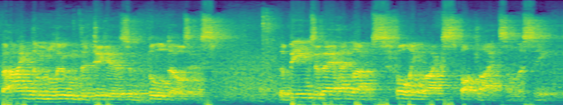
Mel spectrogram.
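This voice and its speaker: A man reading a horror story aloud dramatically as a radio host, in an echoey, noisy recording at a distance from the microphone. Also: medium pitch.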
